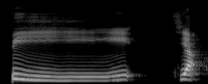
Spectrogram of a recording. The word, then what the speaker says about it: 比较: So, 比 we don't need to say 比较 We say 比较比较 So, only pronounce these parts.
